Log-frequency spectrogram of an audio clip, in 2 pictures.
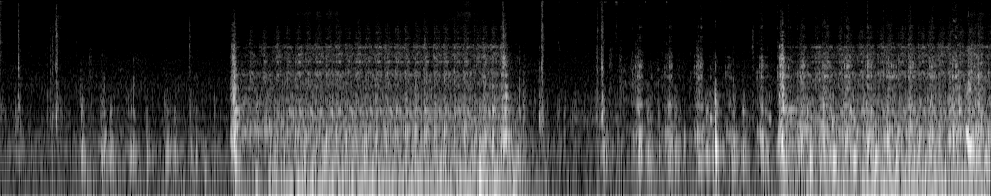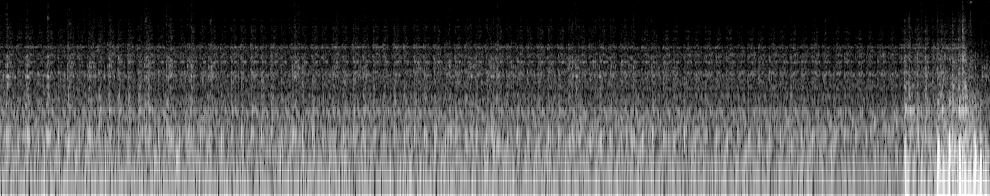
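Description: Car engine cranked by its starter, catching about three and a half seconds in and running briefly before it stops near eight seconds. It is cranked again, catches near twelve seconds and idles steadily, then runs louder with uneven surges near the end.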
